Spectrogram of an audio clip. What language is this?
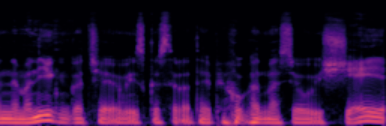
Lithuanian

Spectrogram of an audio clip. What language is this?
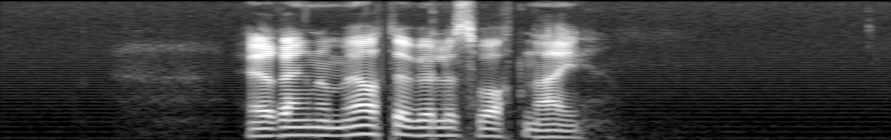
Norwegian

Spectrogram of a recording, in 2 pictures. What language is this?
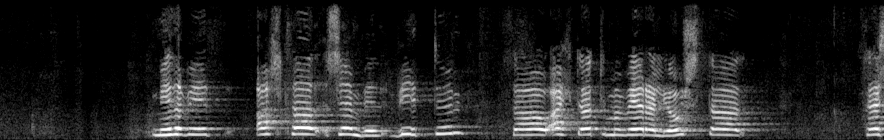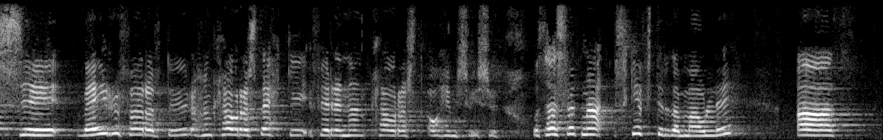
Icelandic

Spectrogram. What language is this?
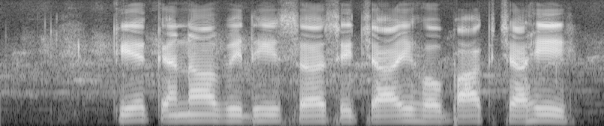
Maithili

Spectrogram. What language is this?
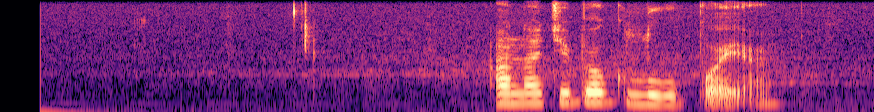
Russian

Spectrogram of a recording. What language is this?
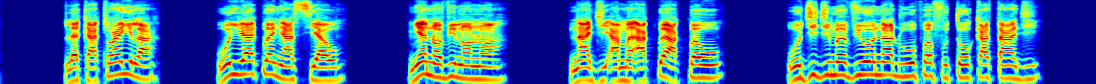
Ewe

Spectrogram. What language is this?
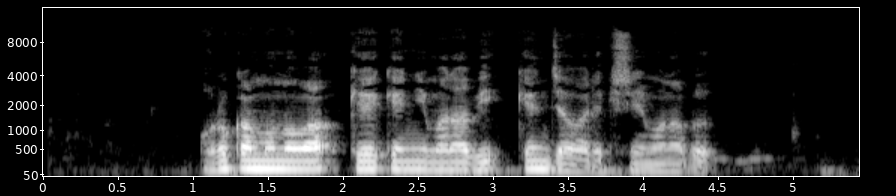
Japanese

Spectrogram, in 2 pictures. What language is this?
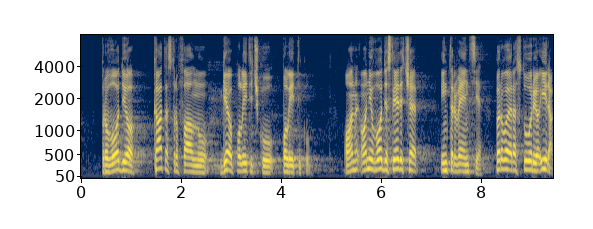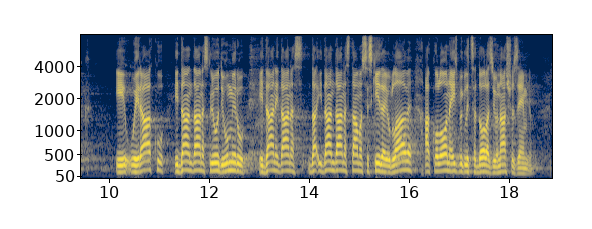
Croatian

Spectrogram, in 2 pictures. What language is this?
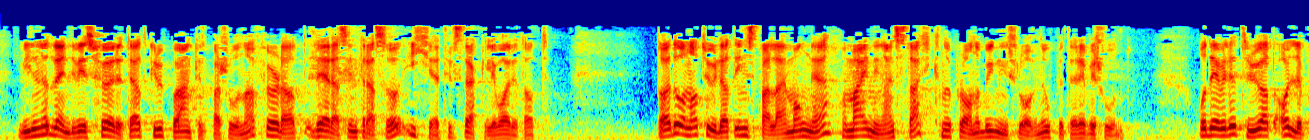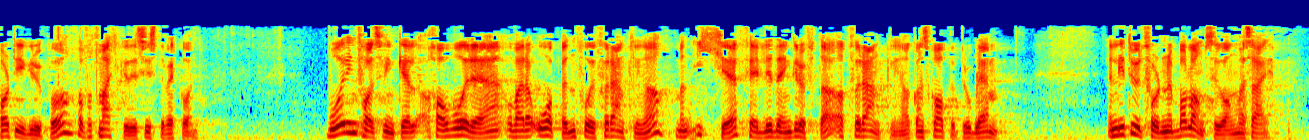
Norwegian Bokmål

